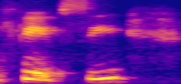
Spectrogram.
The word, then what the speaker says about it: Favcy: so yes you're right uh favy is the short form for favorite currency I always uh tell that to people because that helps them pronounce the word better so favorite currency that gets you favy and why we say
